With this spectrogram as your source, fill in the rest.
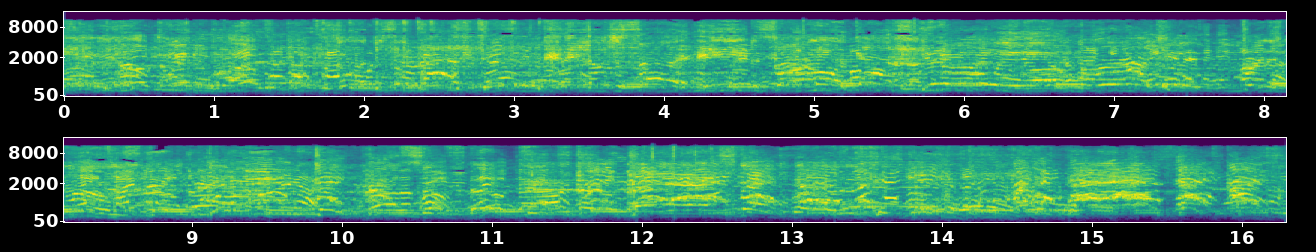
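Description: A young man speaks loudly with animation close by.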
